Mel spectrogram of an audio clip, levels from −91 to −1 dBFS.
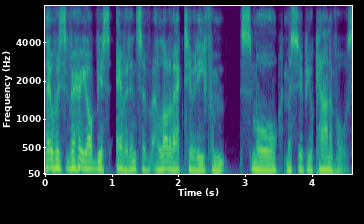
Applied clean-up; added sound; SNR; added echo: none; none; none; none.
